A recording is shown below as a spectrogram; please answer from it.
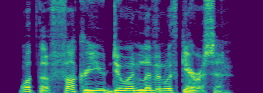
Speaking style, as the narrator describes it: I snarled before I could stop myself

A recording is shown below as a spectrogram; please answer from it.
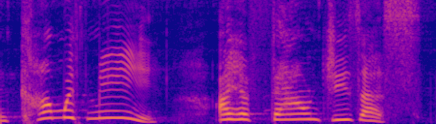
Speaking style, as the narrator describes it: Andrew ran towards his brother shouting

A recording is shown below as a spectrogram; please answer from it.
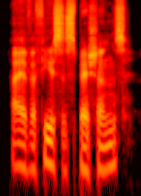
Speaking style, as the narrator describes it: Janus said grimly

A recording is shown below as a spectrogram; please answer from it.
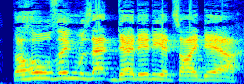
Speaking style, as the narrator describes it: shouted a young man

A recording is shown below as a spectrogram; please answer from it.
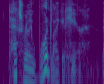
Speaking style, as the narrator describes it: Baz muttered

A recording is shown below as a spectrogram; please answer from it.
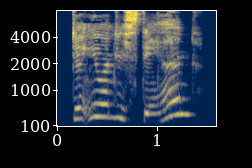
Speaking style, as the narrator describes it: Daphne's voice was barely below a shriek

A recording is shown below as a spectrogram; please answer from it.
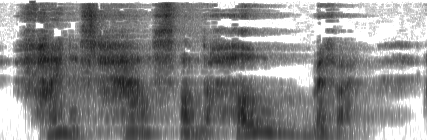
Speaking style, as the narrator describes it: cried Toad, boisterously

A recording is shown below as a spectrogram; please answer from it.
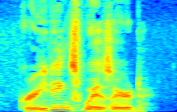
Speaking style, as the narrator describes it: the phone chirped

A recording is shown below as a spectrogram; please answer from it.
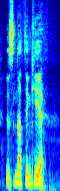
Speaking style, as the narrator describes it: he added, in a heavily accented voice

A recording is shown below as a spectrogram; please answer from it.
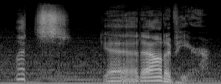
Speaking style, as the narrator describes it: In the most calm voice I could muster at that moment, I said

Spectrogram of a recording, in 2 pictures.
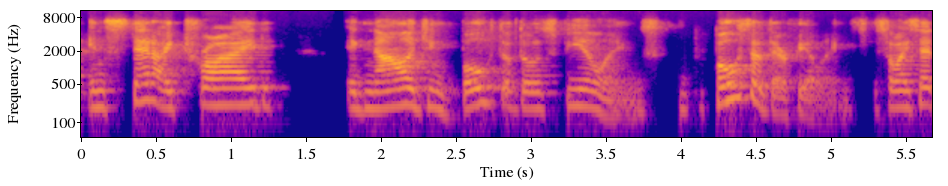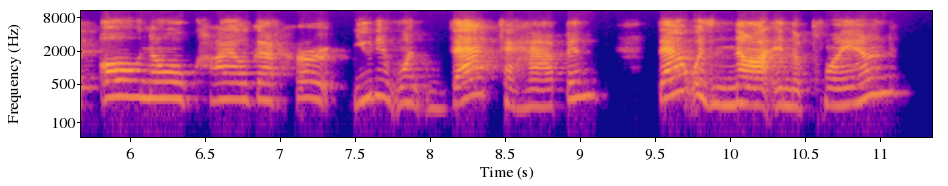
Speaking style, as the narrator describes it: she said

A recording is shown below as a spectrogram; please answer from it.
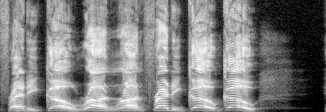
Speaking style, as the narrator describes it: People are screaming

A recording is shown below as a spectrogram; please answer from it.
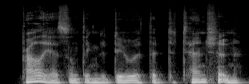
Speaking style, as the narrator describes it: Marianne laughed

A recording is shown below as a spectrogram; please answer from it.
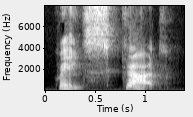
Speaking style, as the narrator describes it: cried the athlete

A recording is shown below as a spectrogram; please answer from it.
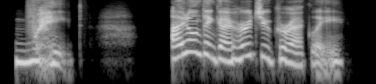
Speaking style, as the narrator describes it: Hank says through a choked laugh

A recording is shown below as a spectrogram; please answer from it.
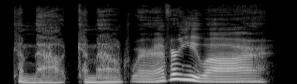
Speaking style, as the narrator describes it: Victor said, his voice chillingly calm compared with the rage that burned inside him

